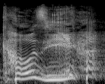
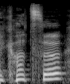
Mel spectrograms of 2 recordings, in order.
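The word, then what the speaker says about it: Koze: Genau, DJ Cozy. ja, wird doch auch dauernd falsch ausgesprochen. Aber ich habe mittlerweile gehört, dass man beides sagen kann. Ach so, nee, für mich ist und bleibt DJ Kotze.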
